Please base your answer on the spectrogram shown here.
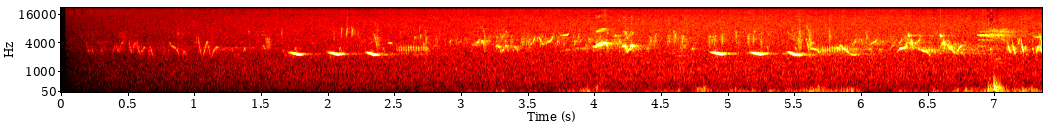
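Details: Long-billed crombec (Sylvietta rufescens), likely South Africa, foraging on a sheer vertical cliff face and catching flies and midges resting on the rocks, gives two brief runs of three thin, clipped call notes a few seconds apart, over wind rumble and faint chatter of other birds.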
